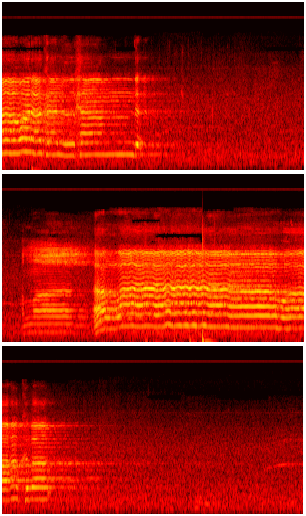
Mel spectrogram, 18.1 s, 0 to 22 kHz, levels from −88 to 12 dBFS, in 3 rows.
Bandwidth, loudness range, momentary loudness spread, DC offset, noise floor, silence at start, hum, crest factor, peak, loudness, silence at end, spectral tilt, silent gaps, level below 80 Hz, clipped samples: 16 kHz; 15 LU; 20 LU; under 0.1%; -49 dBFS; 0 s; none; 20 dB; -6 dBFS; -20 LUFS; 0.35 s; -1.5 dB/octave; none; -60 dBFS; under 0.1%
